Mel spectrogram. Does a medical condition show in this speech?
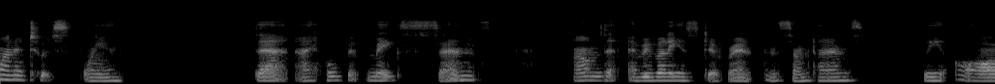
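Yes: cerebral palsy; poor balance.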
